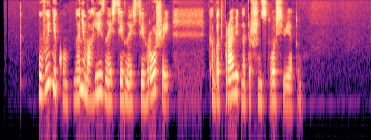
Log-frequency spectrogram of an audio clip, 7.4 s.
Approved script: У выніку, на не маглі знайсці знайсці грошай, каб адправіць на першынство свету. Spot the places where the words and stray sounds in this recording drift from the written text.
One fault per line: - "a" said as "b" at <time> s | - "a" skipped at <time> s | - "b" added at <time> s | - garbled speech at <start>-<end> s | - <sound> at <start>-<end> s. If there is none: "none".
none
